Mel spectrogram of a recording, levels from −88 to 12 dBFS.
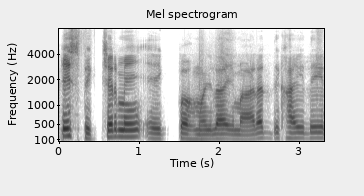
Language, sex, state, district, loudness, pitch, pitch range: Hindi, male, Chandigarh, Chandigarh, -19 LUFS, 140 Hz, 125-145 Hz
